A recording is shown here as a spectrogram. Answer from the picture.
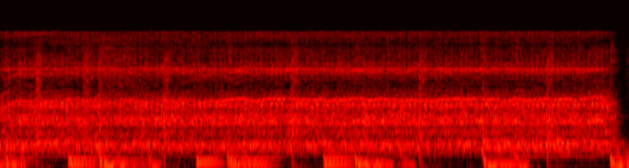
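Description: Breville Smart Grinder Pro conical burr coffee grinder running, grinding beans at a coarse drip-filter setting with a steady whirring grind that cuts off at the end.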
